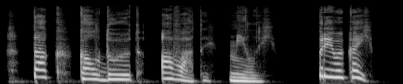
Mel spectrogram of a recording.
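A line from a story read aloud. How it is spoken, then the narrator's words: Calm. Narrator (Russian): Спокойно сообщила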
